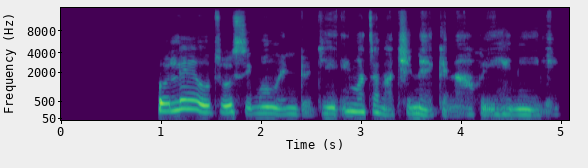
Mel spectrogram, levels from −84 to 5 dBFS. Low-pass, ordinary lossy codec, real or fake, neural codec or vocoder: 14.4 kHz; none; fake; codec, 44.1 kHz, 7.8 kbps, Pupu-Codec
